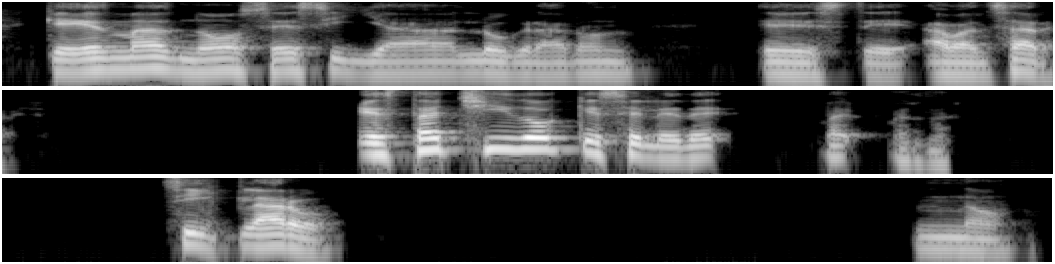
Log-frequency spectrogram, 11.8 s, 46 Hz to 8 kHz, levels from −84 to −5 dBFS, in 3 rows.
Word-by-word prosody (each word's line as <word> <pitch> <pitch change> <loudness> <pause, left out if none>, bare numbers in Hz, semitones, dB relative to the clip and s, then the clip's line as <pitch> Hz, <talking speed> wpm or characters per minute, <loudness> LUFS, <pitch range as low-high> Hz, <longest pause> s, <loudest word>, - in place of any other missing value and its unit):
que 115 0 +3
es 125 - +3
más 135 +1 +2
no 120 +1 -1
sé 120 0 -2
si 115 -2 -4
ya 105 0 -5
lograron, 100 -1 -6 0.4
este, 95 -2 -4
avanzar. 95 -1 -1 1.3
Está 155 +7 +6
chido 215 0 +5
que 175 -5 +1
se 150 -1 +3
le 125 -1 0
dé 130 +1 -3 0.4
b - - -5
ay, - - -7
perdón. - - -14 1.0
Sí, 130 -8 -2
claro. 125 0 +3 2.1
No. 100 -3 -7
115 Hz, 110 wpm, -20 LUFS, 105-135 Hz, 2.1 s, Está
